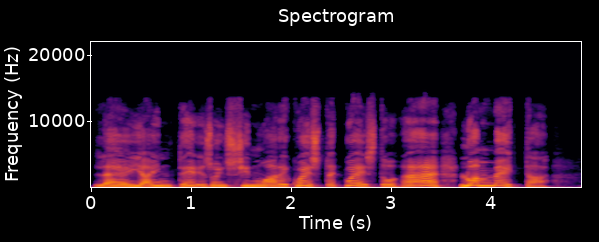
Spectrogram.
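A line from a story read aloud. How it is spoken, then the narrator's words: Harsh confrontational shout. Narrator (Italian): gridargli, a muso duro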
